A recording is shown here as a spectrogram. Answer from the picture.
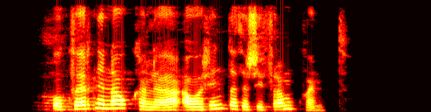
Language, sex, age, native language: Icelandic, female, 30-39, Icelandic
